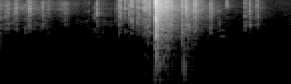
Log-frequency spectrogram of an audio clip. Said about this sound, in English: And then seal that envelope. Uh-huh. Convincing envelope sealing sound effect.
